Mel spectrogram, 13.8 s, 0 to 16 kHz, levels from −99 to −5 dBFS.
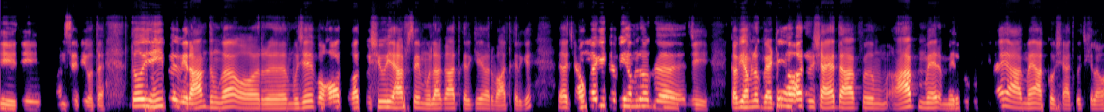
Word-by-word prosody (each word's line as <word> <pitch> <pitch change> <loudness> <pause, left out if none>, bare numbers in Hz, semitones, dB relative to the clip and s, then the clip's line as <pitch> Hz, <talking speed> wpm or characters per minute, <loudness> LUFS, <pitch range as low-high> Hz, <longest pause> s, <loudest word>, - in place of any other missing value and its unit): जी, 130 -4 0
जी। 350 - -8 0.3
हमसे - - -8
भी - - -8
होता - - -7
है, - - -9 0.3
तो 215 +1 +7
यहीं 215 +1 +4
पे 215 - -1
विराम 165 +3 +5
दूँगा 170 0 0
और 150 -2 -1 0.3
मुझे 170 +6 -2
बहुत-बहुत 165 +1 +1
खुशी 170 +2 -6
हुई 185 0 +2
आपसे 165 0 -3
मुलाकात 150 0 -2
करके 140 +2 -8
और 135 - -8
बात 120 0 -6
करके 130 +6 -11
अ, 180 -2 -6
चाहूँगा 185 +6 +1
कि 235 - +3
कभी 220 +1 0
हम 205 -1 -1
लोग 215 -1 0 0.5
जी, 135 -4 -8 0.3
कभी 165 +3 +3
हम 180 +1 +4
लोग 195 -1 -1
बैठें 175 +7 +2
और 200 -1 +5
शायद 170 +1 +2
आप 160 +1 +2
आप 155 +5 +1
मेरे 165 0 -3
मेरे 140 +1 -8
को 180 - -26
कुछ 180 - -41
खिलाएँ 220 - -6
या 165 -2 +1
मैं 150 +1 -3
आपको 150 0 -2
शायद 130 -1 -10
कुछ 140 -1 -14
खिलाऊँ। 135 0 -9
165 Hz, 210 wpm, -20 LUFS, 150-190 Hz, 0.5 s, तो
